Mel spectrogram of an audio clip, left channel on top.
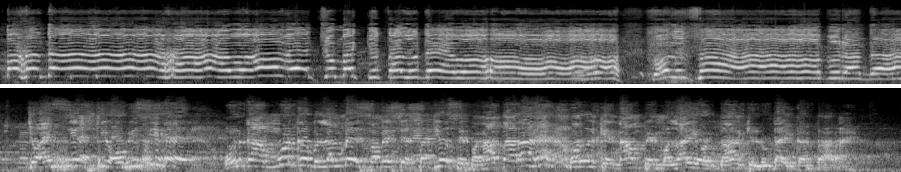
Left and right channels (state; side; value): different; both; correlation 0.01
